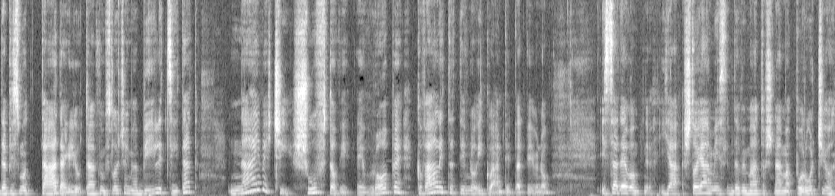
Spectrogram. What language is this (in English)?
Croatian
